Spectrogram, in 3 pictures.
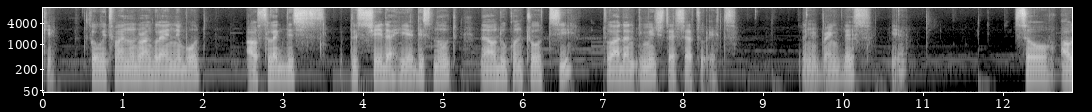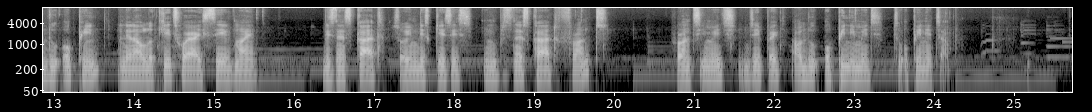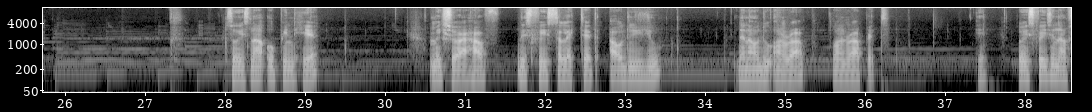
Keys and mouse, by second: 2.8 click, 3.6 click, 6.3 ctrl+t, 7.5 middle click, 9.1-9.6 drag, 10.2 click, 11.9 click, 13.0 click, 30.0 middle click, 31.1 click, 33.0 u, 36.6 middle click.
